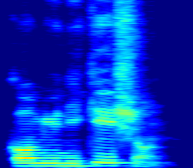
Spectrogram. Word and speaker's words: communication: Breaking it down we have com we have mu we have ni we have ca then we have sion. Where should we have the stress syllable? We have it here at ca tion.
